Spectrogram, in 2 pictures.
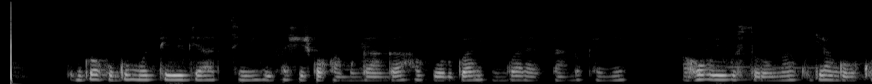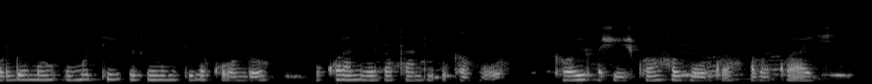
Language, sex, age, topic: Kinyarwanda, female, 18-24, health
